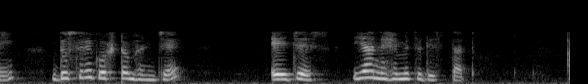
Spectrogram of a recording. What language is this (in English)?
Marathi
